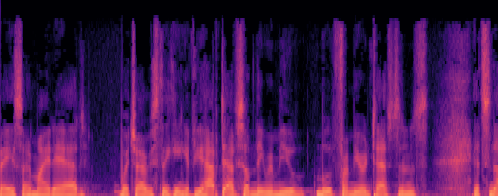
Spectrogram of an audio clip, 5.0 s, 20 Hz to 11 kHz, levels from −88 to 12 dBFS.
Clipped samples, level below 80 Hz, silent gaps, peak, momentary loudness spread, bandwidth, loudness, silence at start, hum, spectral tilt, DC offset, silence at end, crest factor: under 0.1%; -34 dBFS; none; -2 dBFS; 6 LU; 10 kHz; -18 LUFS; 0 s; none; -6 dB/octave; under 0.1%; 0 s; 14 dB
